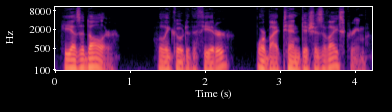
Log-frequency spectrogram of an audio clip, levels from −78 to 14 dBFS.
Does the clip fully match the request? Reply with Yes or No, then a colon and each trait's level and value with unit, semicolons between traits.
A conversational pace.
No: fast, 240 wpm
